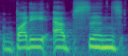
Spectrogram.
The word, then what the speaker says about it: Ebsen: that I said Buddy Ebsen's name wrong. I called him Buddy Epstein, unfortunately.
